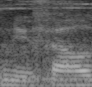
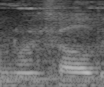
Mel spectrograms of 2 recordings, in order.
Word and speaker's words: Neufeld: Like my last name is Neufeld or Neufeld if you pronounce it in German, but so sometimes I have a nickname called the Neuf, which is funny to me.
